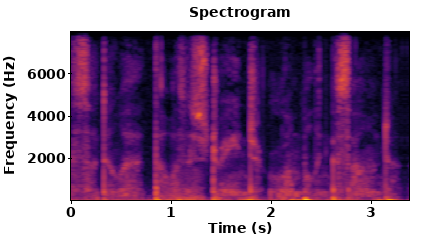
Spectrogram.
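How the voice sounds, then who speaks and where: A woman, reading a bedtime story in a soft ASMR whisper. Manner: soft, slow, lilting whisper.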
